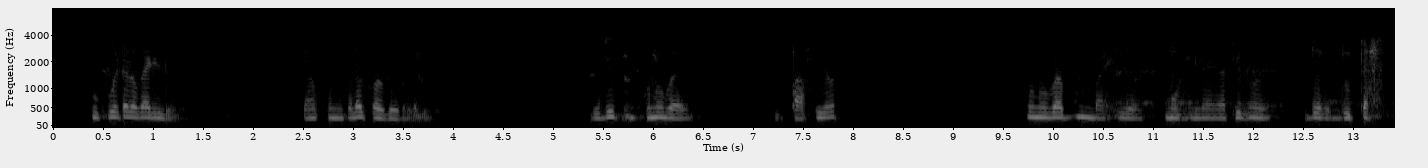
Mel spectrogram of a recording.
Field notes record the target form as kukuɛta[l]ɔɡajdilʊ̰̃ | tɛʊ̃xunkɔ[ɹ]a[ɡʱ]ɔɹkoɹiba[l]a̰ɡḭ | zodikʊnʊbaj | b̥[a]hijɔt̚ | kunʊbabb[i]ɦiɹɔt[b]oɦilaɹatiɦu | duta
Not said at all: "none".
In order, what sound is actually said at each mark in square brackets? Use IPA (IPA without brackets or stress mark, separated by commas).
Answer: l, l, ɡʱ, l, a, a, m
